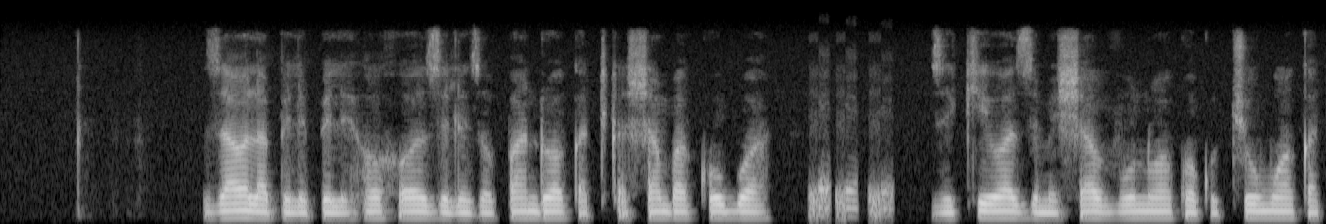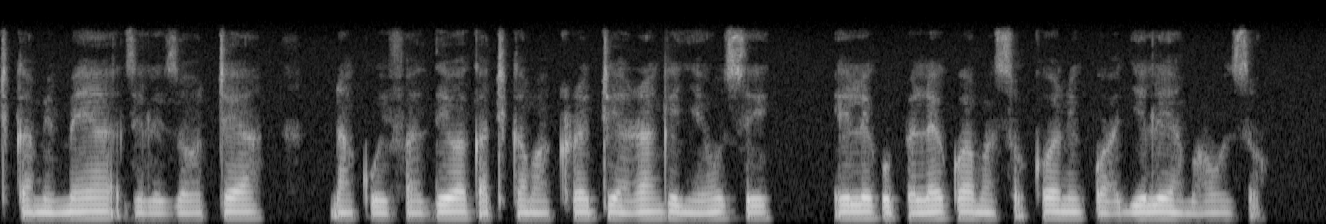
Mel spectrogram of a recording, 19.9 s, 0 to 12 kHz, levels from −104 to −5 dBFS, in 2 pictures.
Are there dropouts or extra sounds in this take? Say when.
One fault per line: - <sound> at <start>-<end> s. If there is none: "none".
- laugh at 6.1-6.7 s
